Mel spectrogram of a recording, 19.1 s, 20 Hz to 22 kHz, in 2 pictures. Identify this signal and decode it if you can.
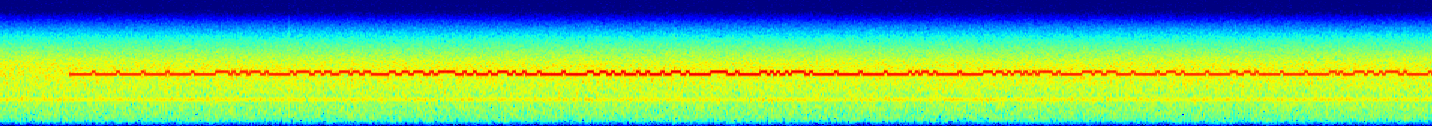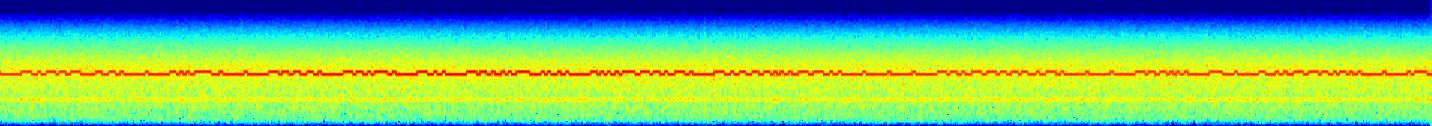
RTTY (45.45 baud, 170 Hz shift), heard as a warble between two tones, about 2050 Hz centre, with radio static and a steady whistle near 870 Hz. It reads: EL VINT-I-TRES DE MAIG EN MIRT I EN JOFRE ANIRAN A LA ROCA …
